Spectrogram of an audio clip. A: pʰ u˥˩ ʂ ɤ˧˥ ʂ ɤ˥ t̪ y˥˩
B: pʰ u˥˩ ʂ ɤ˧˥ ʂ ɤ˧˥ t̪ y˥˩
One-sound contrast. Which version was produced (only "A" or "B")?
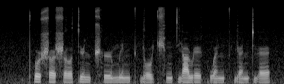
B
